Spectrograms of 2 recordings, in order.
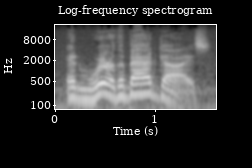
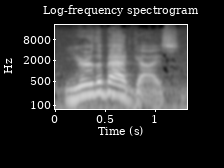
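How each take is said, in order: First: Said in the usual way. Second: Dopey singsong repeat; parroting. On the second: Acted. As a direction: echo it back like a parrot. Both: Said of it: "repeated like a parrot".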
